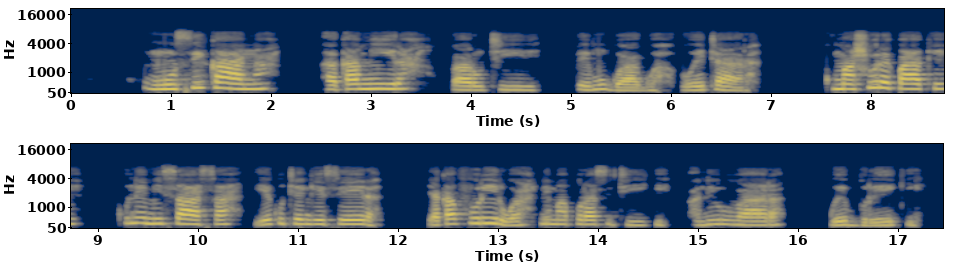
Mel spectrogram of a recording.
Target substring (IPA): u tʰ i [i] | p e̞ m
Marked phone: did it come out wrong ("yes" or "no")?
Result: no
